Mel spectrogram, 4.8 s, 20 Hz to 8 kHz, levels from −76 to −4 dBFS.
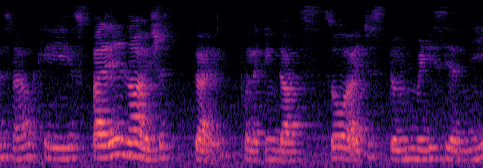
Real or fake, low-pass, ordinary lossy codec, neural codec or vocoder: real; 7.2 kHz; none; none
